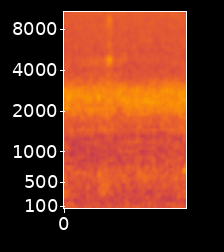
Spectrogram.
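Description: A car engine running Amsoil Signature 5W-50 oil idles with a steady, even hum, close by and unchanging for the short stretch.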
